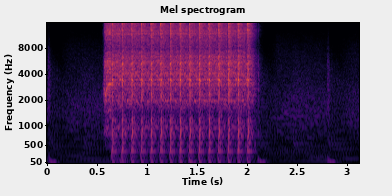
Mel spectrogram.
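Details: Specna Arms X Series Flex airsoft gun on full auto: about fourteen rattly cycles in a second and a half, roughly ten a second; sluggish, noisy full-auto cycling, though the motor seems torquey on semi.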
